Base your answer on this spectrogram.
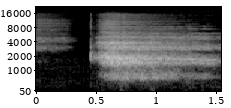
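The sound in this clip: A soft, steady airy hiss of a deep breath taken in a women's group meditation, starting abruptly after a faint brief puff and holding evenly to the end.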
